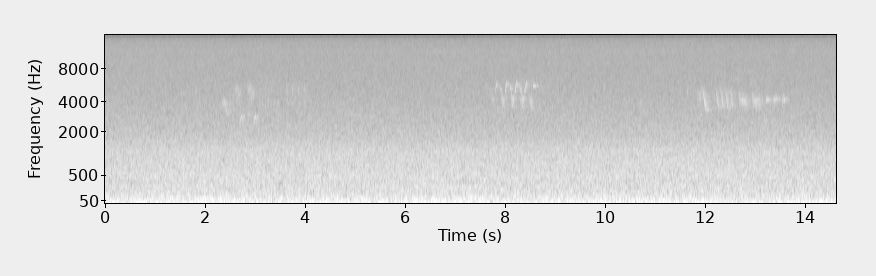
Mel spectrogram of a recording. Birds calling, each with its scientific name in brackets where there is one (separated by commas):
Green-tailed Towhee (Pipilo chlorurus), Fox Sparrow (Passerella iliaca), MacGillivray's Warbler (Geothlypis tolmiei)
